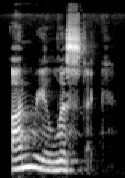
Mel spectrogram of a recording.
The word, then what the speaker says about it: unrealistic: the rest of them listen to it carefully again and repeat it unrealistic you really have to two of those syllables get extra emphasis the first one would be the unn but also the it of realistic unrealistic there are some other things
